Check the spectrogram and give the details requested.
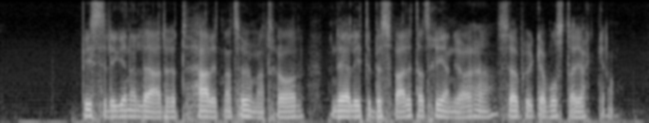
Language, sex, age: Swedish, male, 20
